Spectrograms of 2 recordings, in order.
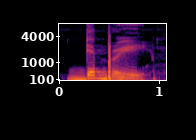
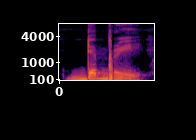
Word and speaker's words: debris: word as deis but then the word is pronounced as debris debris you know the remains of something and especially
